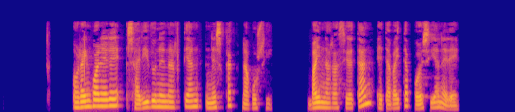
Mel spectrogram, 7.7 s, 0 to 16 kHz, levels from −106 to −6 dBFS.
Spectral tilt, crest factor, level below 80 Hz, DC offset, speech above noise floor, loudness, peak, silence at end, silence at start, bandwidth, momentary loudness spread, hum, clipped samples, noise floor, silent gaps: -4.5 dB/octave; 22 dB; -74 dBFS; under 0.1%; over 64 dB; -26 LUFS; -6 dBFS; 0.85 s; 1.1 s; 8 kHz; 10 LU; none; under 0.1%; under -90 dBFS; 2.71-2.75 s, 3.58-3.63 s, 4.09-4.61 s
